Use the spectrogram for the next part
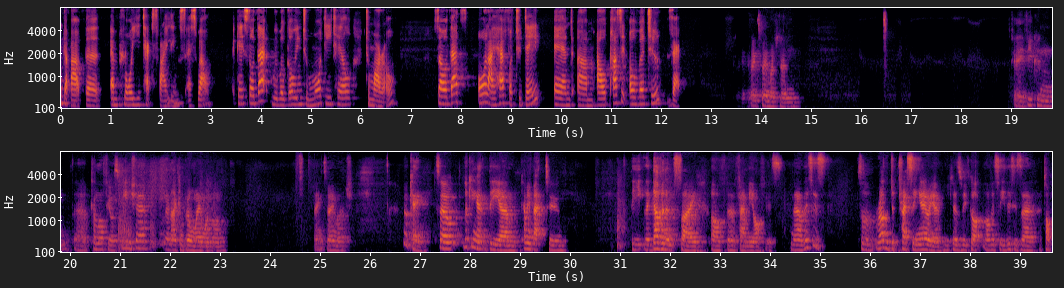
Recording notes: Webinar audio recording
